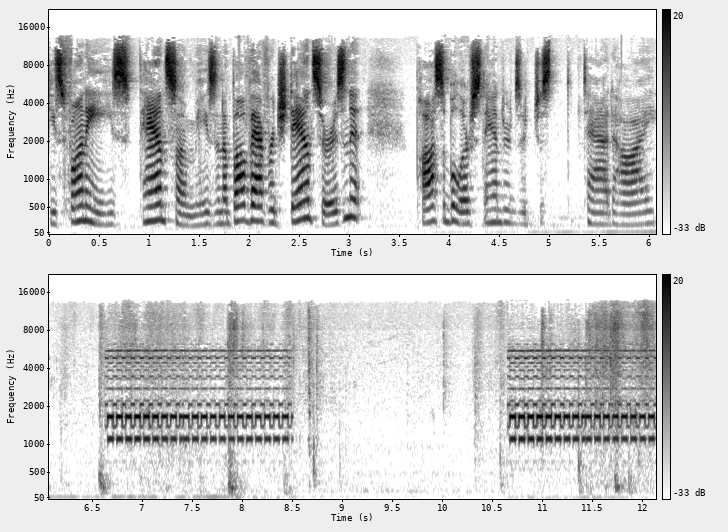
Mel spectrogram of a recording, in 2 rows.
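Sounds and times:
speech: 0.0 - 7.1
faint noise: 0.0 - 12.1
telephone ringing with a bright warbling tone: 6.6 - 8.6, 10.6 - 12.1.

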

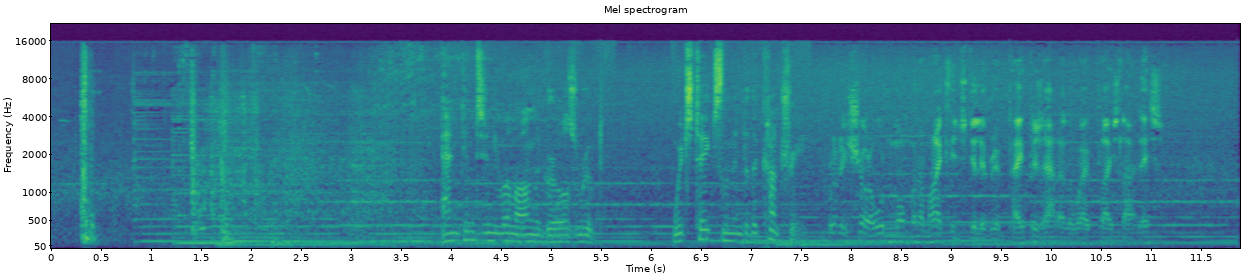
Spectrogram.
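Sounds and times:
car door shutting: 0.3 - 0.6, 1.3 - 3.8
speech: 0.9 - 1.4, 4.0 - 5.7, 6.3 - 11.3.

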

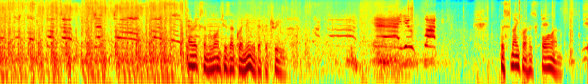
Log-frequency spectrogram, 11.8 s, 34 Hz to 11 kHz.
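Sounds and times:
rapid gunfire barrage aimed at a tree in a combat scene: 0.0 - 8.6
speech: 3.8 - 5.9, 10.0 - 11.7.

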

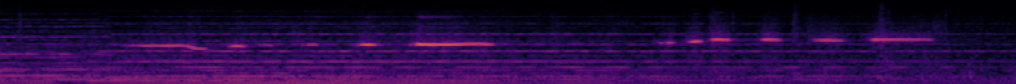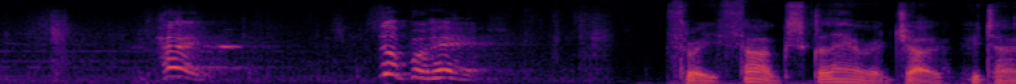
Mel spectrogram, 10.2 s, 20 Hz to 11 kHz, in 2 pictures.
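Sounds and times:
person whistling a short melody: 0.6 - 2.6, 3.3 - 4.8
speech: 7.1 - 7.6, 8.5 - 10.1.

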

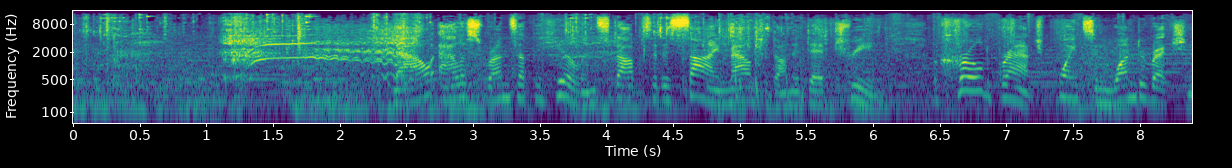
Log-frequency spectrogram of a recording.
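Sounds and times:
black horse whinnying as a man yanks its reins: 0.2 - 2.7, 3.3 - 4.3
speech: 2.7 - 8.3.

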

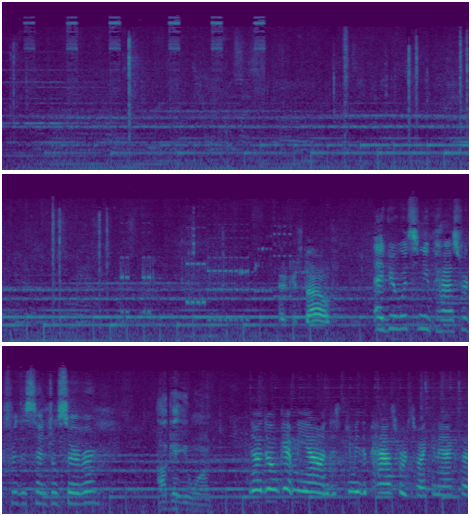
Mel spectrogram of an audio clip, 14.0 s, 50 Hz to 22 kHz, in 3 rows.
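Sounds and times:
video phone call ringing with layered electronic tones on a computer: 6.0 - 7.7
speech: 7.7 - 13.9.

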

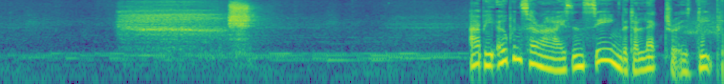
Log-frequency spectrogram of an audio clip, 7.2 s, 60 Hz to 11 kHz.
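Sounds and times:
person breathing noisily on purpose: 0.0 - 4.7
speech: 4.8 - 7.2.

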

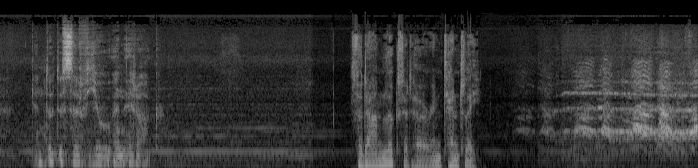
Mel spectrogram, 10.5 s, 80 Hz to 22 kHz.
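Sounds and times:
speech: 0.5 - 2.4, 5.4 - 7.2
large crowd praising and shouting in ancient streets outdoors: 7.8 - 10.4.

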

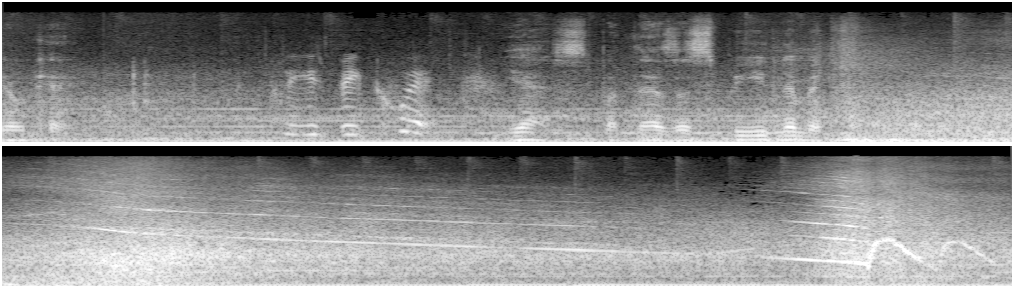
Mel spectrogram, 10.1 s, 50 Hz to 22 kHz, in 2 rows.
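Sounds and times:
speech: 0.0 - 0.5, 1.4 - 5.6
steady low rumble of traffic: 0.0 - 10.1
police car sirens wailing while speeding along the fast lane: 5.2 - 10.1.

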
